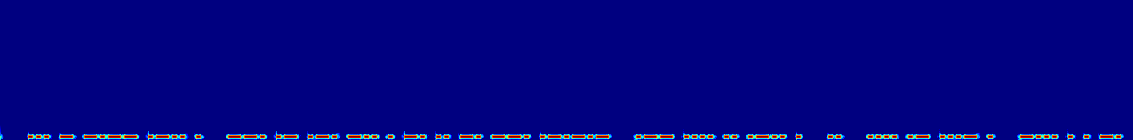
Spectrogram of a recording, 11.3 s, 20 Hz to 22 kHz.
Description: Morse code, heard as a keyed tone, about 30 wpm, 610 Hz. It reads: STYLE GARDENING. WHILE I HAVE BEEN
